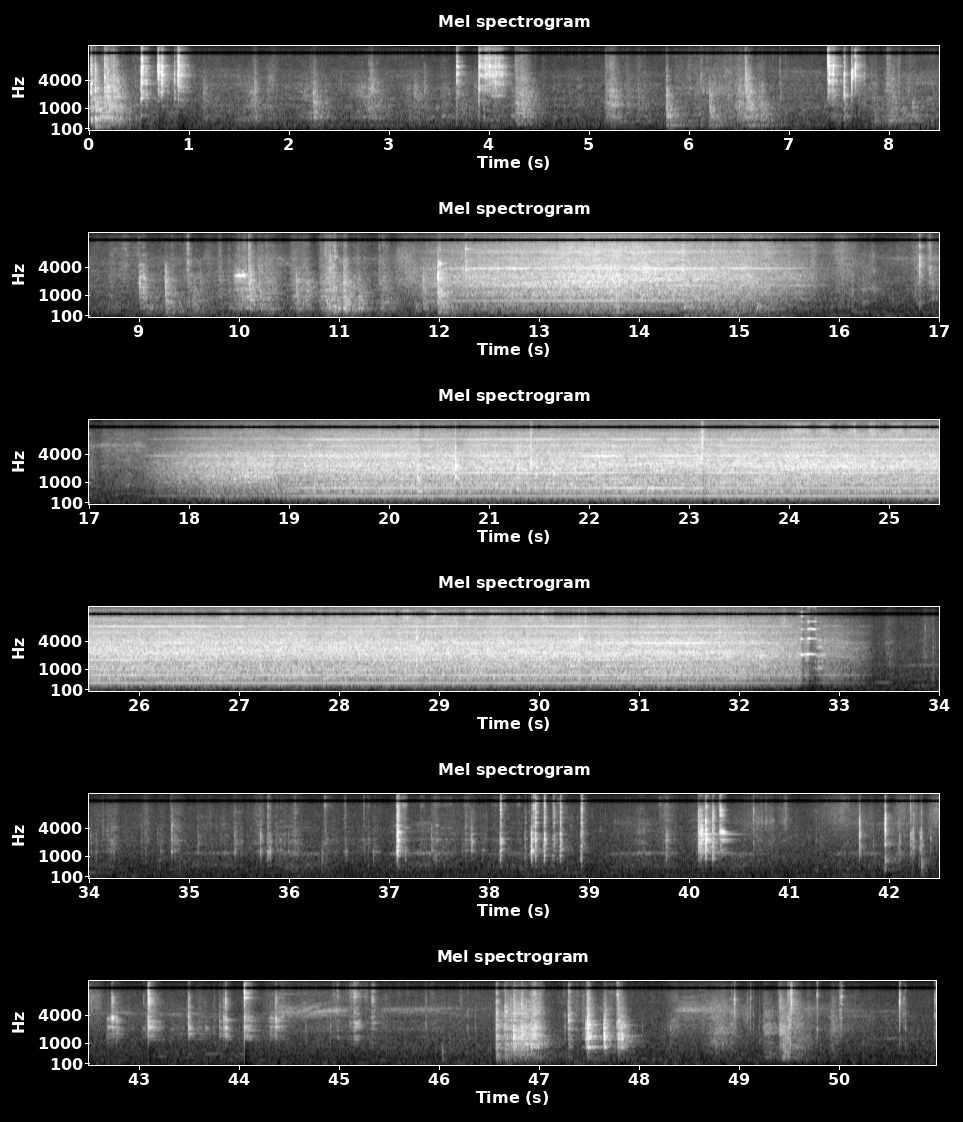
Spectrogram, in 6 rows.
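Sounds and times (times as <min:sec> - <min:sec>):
vacuum cleaner motor whine: 0:11.7 - 0:15.9, 0:17.6 - 0:33.4.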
